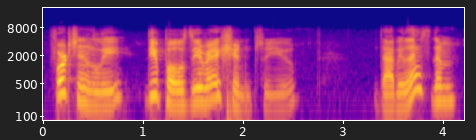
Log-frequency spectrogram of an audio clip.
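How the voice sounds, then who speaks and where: Reading fan fiction with casual asides, a woman in a mid-range voice moves at normal speed with bouncy, lively intonation, mixing narration with her own reactions. She animatedly interrupts herself and restarts lines, and the close, dry, echo-free recording has its highs cut off.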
